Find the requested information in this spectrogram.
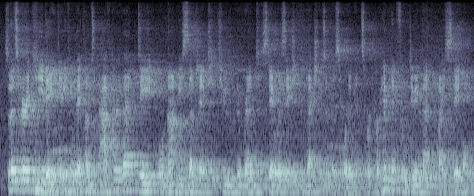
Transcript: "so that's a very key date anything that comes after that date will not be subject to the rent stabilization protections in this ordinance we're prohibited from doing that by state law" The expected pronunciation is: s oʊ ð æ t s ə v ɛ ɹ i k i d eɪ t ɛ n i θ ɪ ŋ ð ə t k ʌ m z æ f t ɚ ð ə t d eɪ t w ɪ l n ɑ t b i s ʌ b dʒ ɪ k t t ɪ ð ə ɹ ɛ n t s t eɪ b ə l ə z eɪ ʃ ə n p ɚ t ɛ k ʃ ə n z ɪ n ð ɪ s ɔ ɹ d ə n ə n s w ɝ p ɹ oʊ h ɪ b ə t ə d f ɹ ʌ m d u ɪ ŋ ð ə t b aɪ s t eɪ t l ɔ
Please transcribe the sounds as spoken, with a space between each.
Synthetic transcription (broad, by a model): s oʊ ð æ t s ə v ɛ ɹ i k i d eɪ t ɛ n i θ ɪ ŋ ð ə t k ʌ m z æ f t ɚ ð ə t d eɪ t w ɪ l n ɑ t b i s ʌ b dʒ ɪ k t t ɪ ð ə ɹ ɛ n t s t eɪ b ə l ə z eɪ ʃ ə n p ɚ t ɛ k ʃ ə n z ɪ n ð ɪ s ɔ ɹ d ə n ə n s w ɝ p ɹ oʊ h ɪ b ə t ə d f ɹ ʌ m d u ɪ ŋ ð ə t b aɪ s t eɪ t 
